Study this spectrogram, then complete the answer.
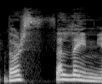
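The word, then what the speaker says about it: Zorzaleña: Z-O-R-Z-A-L-E-N-Y-A. – Okay. – Zorzalena. – Zorzalena. – Yes, and it's grafted with the Gordal, and because the Gordal has a very weak trunk, but the Zorzalena has a very sturdy trunk.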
